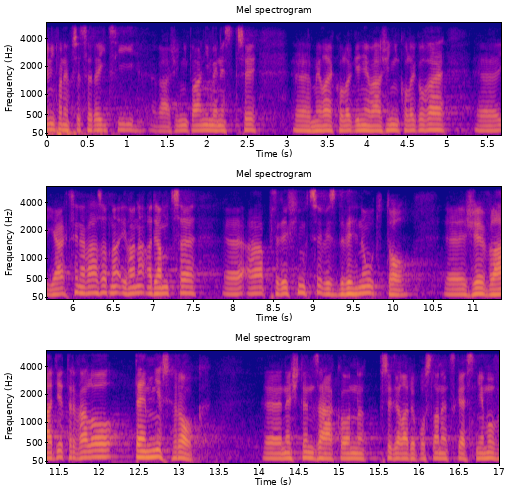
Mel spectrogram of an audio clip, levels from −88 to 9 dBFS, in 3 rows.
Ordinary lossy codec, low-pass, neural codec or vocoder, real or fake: Opus, 24 kbps; 5.4 kHz; none; real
